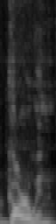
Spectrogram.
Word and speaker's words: Gawain: Yeah, Dev Patel was Sir Gawain or Garwin. They pronounce it weird in that entire movie. It's a Gawain.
